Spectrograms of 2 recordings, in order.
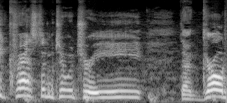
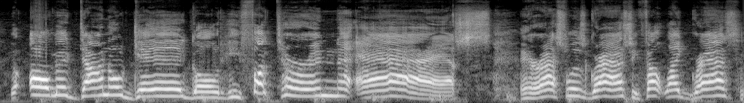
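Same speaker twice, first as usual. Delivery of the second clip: usual speaking voice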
